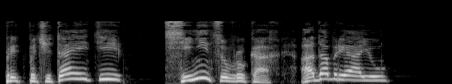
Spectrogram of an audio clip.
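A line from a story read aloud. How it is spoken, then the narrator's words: Shout. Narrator (Russian): закричал Лютов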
